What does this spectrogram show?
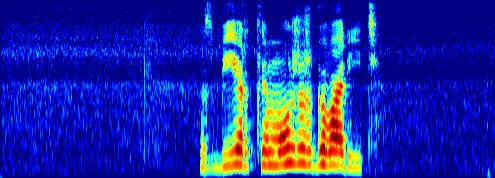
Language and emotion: Russian, neutral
